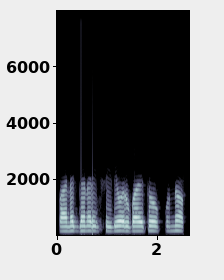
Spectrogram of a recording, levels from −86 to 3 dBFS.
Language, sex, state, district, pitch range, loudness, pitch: Marathi, male, Maharashtra, Nagpur, 160-165 Hz, -16 LUFS, 165 Hz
